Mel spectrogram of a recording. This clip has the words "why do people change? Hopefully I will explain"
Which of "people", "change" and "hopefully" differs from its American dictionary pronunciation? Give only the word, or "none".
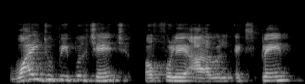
none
